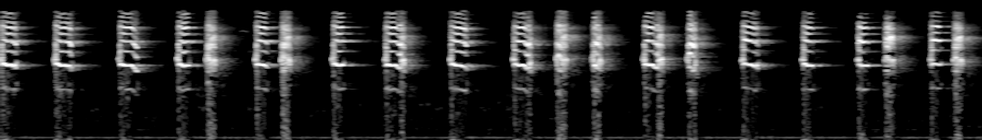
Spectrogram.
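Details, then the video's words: A hand-fed young Sooty-headed Bulbul, still learning to sing, gives harsh, raspy, high-pitched begging calls, about sixteen in ten seconds, some doubled, over a faint low hum. "suara asli kutilang anakan"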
